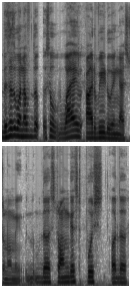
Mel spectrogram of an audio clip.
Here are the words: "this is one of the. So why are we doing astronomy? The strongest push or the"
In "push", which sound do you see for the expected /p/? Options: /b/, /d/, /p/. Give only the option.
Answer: /p/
